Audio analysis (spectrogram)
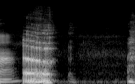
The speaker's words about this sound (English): The reason I think, hold on, a burp's coming.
